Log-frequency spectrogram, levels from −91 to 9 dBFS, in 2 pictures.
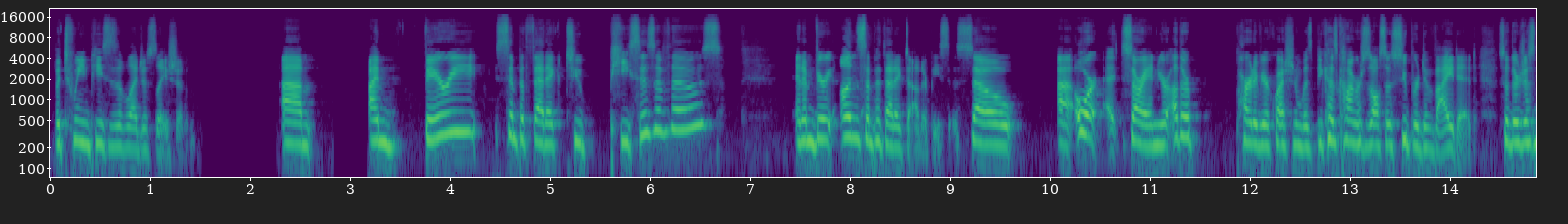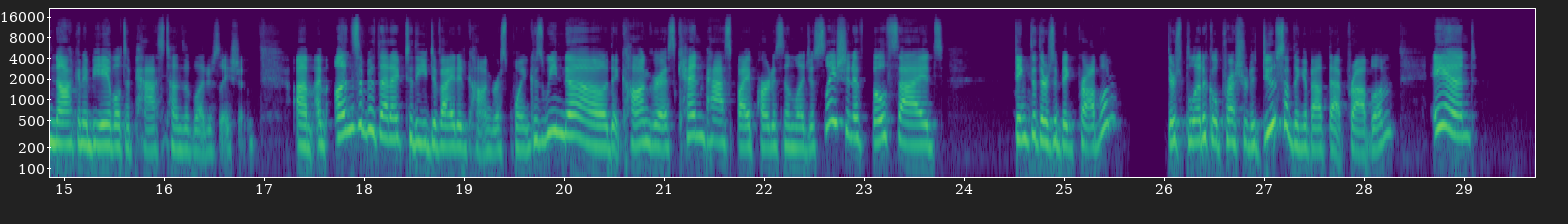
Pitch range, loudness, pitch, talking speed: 215-275 Hz, -24 LUFS, 235 Hz, 175 wpm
